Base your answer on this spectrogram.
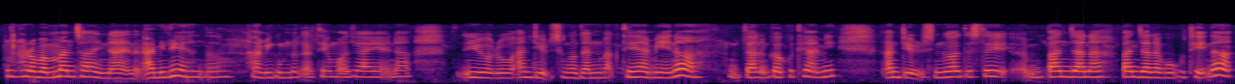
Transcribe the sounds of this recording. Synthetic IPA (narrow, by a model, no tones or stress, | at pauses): ɦɾʌbʌmmant͡sʰʌ̃ʌjnan̰ɦamilent̪ʌhamiɡumnʌɡa̰k̚t̪ʰijemʌd͡zajɦʌ̰jnʌ | joɦʌɾuaɳʈiɦʌɾusʌŋɡʌd͡zanbak̚t̪ʰijeɦamiɦʌjnʌ | d͡zanɡakot̪ʰijõɦamiaɳʈiɦʌɾusʌŋɡʌt̪ʌst̪ʌjpand͡zanapand͡zanaɡokot̪ʰienʌ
